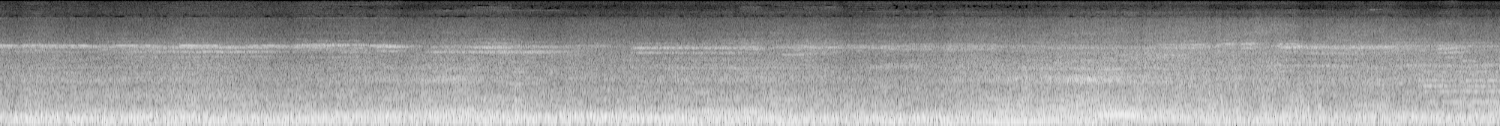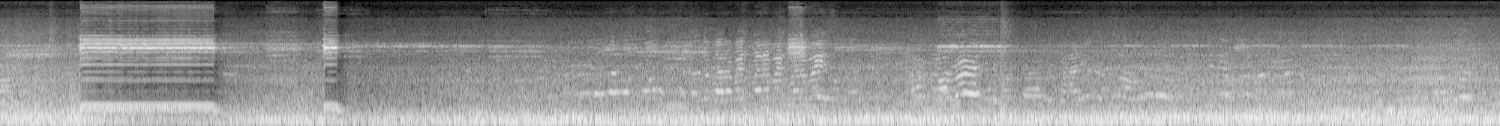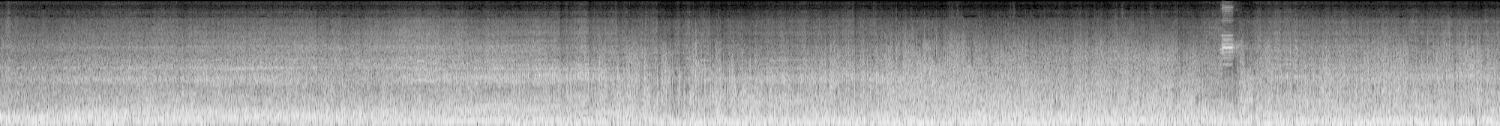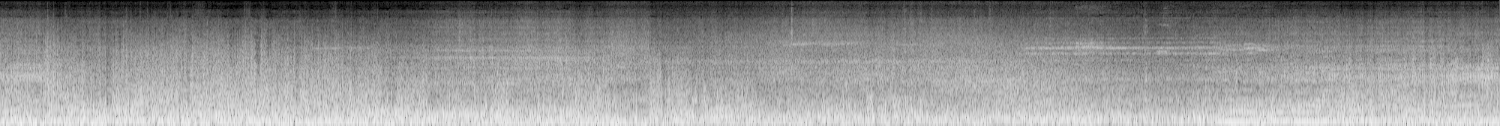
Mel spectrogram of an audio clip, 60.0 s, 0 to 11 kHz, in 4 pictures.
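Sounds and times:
wind noise on microphone: 7.6s - 14.3s, 29.9s - 60.0s
motorcycle engine revving: 28.1s - 55.2s.

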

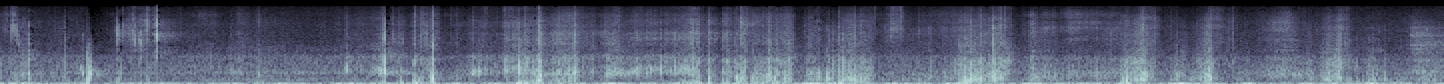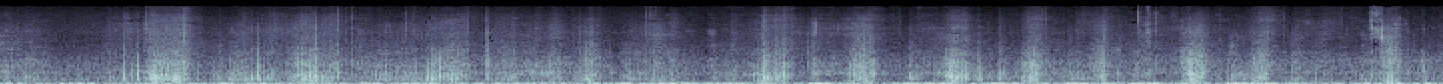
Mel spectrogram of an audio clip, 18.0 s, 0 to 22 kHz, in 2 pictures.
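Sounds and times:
ice cubes crunching: 2.4s - 8.5s, 9.8s - 18.0s.

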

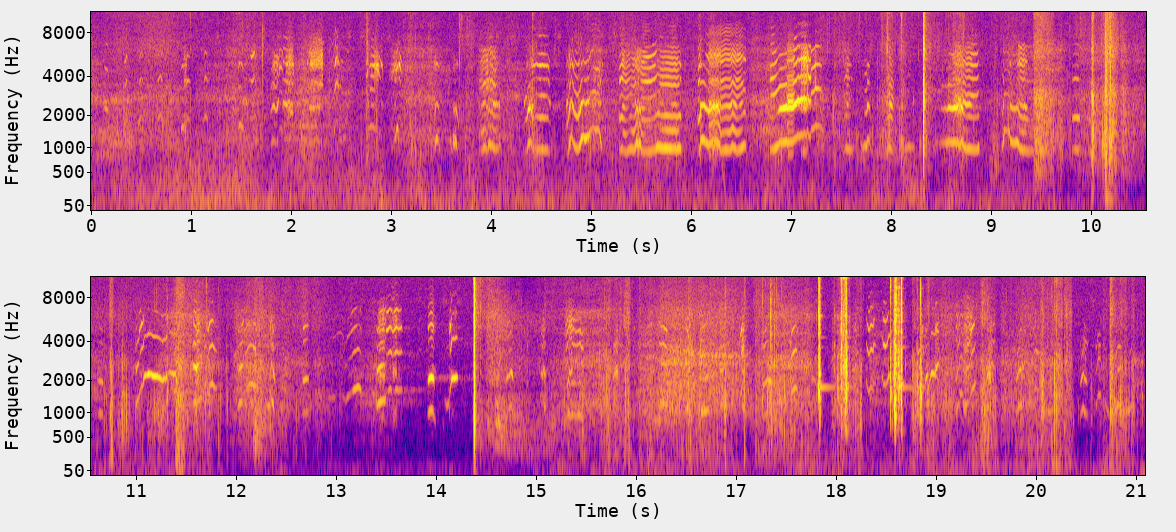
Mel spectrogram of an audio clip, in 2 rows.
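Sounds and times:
footsteps crunching through snow: 7.4s - 13.1s, 14.8s - 21.0s.

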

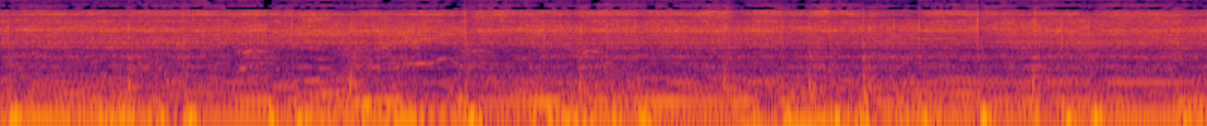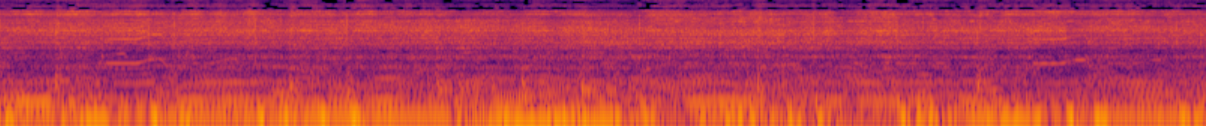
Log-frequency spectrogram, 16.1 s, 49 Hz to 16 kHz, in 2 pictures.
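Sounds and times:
heavy metal band playing: 0.0s - 16.0s.

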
